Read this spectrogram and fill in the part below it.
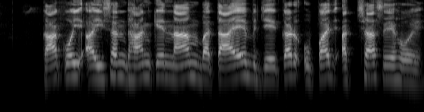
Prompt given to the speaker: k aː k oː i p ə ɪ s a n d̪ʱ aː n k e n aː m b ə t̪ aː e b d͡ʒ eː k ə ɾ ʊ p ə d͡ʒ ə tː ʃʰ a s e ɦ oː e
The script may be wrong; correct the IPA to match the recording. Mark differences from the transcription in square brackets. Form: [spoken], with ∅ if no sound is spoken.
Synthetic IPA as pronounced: k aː k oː i [ʔ] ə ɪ s [ə] n d̪ʱ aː n k e n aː m b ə t̪ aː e b d͡ʒ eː k ə ɾ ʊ p ə d͡ʒ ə tː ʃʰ a s e ɦ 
